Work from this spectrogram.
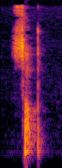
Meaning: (noun) 1. Something entirely soaked 2. A piece of solid food to be soaked in liquid food 3. Ellipsis of sop to Cerberus, something given or done to pacify or bribe
- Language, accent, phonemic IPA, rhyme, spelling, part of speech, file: English, Southern England, /sɒp/, -ɒp, sop, noun / verb, LL-Q1860 (eng)-sop.wav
